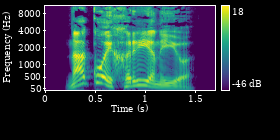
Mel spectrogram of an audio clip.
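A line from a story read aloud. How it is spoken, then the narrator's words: Shouted. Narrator (Russian): крикнул Пасынков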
